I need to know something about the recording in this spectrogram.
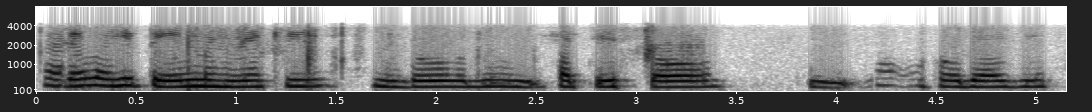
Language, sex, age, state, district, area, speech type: Hindi, female, 45-60, Uttar Pradesh, Hardoi, rural, conversation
